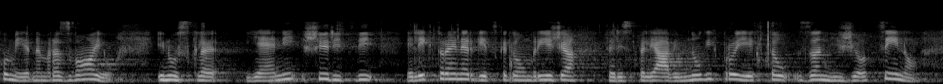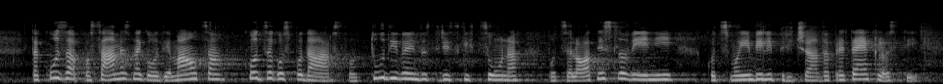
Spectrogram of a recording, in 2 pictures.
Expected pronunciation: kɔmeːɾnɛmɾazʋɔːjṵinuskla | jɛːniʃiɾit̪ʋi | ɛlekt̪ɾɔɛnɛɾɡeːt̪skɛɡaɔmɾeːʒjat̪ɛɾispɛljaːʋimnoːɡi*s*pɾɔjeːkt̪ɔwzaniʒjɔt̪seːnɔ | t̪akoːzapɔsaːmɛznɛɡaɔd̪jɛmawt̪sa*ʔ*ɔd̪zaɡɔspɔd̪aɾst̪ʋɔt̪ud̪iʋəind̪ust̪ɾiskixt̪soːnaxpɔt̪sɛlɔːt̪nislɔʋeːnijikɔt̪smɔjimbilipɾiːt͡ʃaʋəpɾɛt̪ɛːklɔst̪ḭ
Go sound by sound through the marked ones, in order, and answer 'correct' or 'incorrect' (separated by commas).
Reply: incorrect, incorrect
